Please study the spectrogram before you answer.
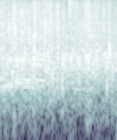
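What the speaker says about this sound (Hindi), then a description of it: "ठोको ताली।" A studio audience claps at a TV comedy show, The Kapil Sharma Show, with dense, loud, continuous applause filling the whole short moment.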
